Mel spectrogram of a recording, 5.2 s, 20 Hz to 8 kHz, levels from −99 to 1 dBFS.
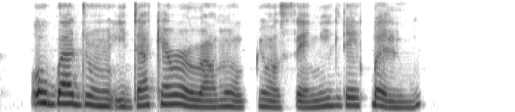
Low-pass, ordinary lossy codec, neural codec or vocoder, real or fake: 7.2 kHz; none; codec, 16 kHz, 8 kbps, FunCodec, trained on LibriTTS, 25 frames a second; fake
